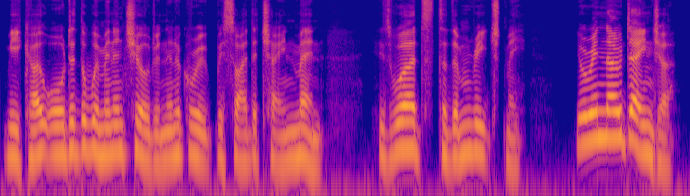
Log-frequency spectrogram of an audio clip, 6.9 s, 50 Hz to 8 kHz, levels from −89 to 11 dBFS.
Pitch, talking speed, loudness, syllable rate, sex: 150 Hz, 210 wpm, -19 LUFS, 6.1 syllables/s, male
